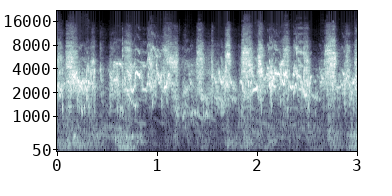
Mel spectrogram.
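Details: Budgerigars in loud, busy chatter, with bursts of bright, buzzy warbling notes following one another rapidly and two brief dips in volume.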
